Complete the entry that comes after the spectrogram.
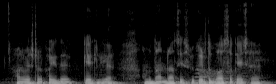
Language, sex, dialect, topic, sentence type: Maithili, male, Bajjika, agriculture, question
